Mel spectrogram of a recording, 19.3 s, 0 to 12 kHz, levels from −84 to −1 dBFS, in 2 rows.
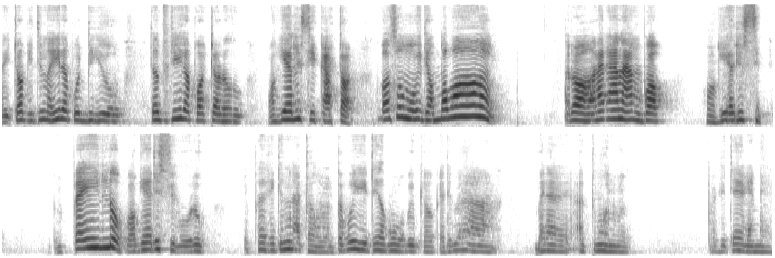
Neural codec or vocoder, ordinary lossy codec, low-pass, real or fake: codec, 44.1 kHz, 1.7 kbps, Pupu-Codec; none; 10.8 kHz; fake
